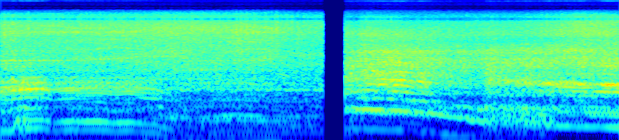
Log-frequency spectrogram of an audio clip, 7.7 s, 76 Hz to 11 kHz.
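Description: Ferrari Enzo's V12 engine accelerating away, its note fading, then, after a sudden break of a quarter second, the engine again, revving up and growing louder as the car approaches.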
